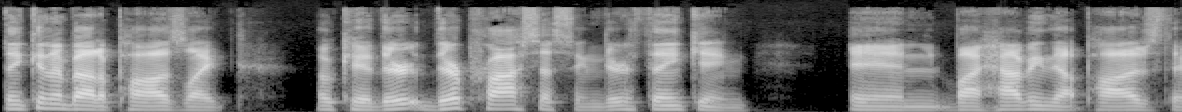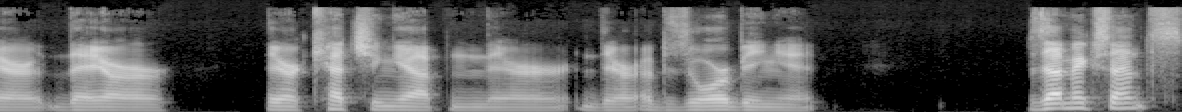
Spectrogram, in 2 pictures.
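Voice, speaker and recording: Medium pitch, ordinary pitch variation and a fairly slow pace from a man with an unremarkable speaking voice. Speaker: real estate coach and podcast host. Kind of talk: coaching conversation.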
